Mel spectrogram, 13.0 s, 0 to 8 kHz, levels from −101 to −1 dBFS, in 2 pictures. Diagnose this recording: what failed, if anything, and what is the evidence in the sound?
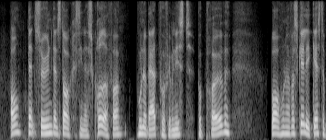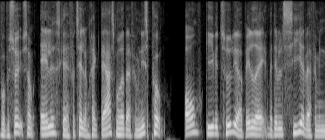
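Call processing: comfort noise in place of the background at 0–0.22 s, 2.58–2.74 s and 9.82–10.22 s, likely from discontinuous transmission. The spectrogram shows flat, textureless noise about 4 to 9 dB quieter.

Call processing: onset clipped by the voice detector at 0.2 s, just before "og den søgen den". About 20 ms is missing, likely from a slow detector. The waveform starts abruptly, without its soft beginning.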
